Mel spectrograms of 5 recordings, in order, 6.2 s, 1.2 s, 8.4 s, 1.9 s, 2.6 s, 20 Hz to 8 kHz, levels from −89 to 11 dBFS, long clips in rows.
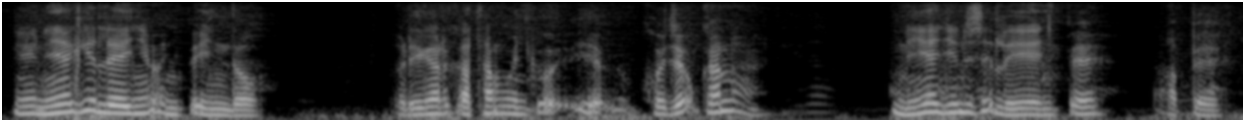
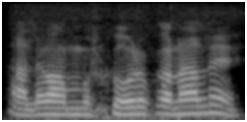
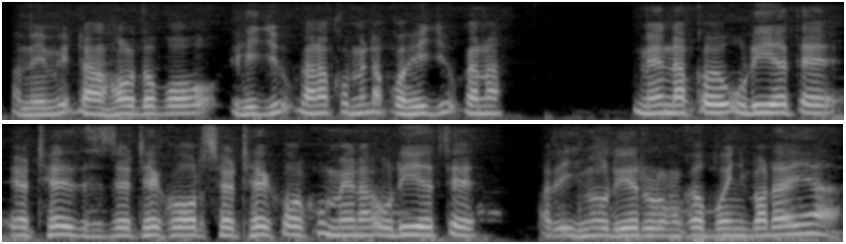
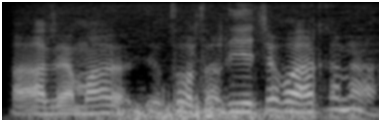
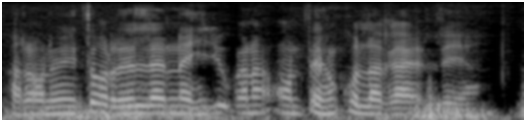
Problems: background sounds at intervals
